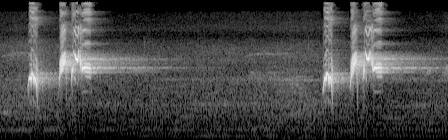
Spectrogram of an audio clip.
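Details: Two cheerful warbled phrases from a Red-whiskered bulbul, Thailand, each opening with a clear rising note and running into a rapid cluster of bouncy whistled notes, about three seconds apart, with a soft echoing tail.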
